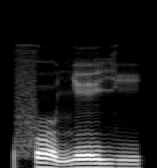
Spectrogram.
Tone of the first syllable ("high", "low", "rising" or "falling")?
falling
